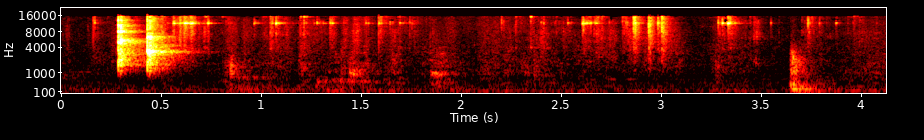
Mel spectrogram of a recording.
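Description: A police training dog on a lead working a scent target, with a brief sharp jingle of metal collar and lead hardware just after the start. Quieter sounds of the dog moving follow, and a single knock comes near the end.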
